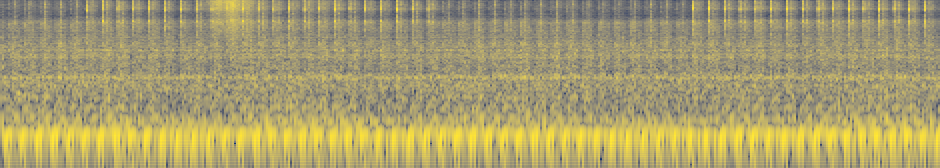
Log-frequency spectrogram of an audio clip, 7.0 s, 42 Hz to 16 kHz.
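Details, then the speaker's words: Royal Enfield BS4 EFI single-cylinder at idle: light, quick, even ticking mistaken for tappet noise, actually from the charcoal canister purge valve; unplugging it stops the engine, pinching the pipe tests the tick. "दोस्तों यह sound यहां से आ रहा है charcoal castor [संगीत] से देखा दोस्तों आपने यह टेपट नज लग रहा था मेरे को मैकेनिक्स लोग बोल रहे थे यह करो वो करो टपट का साउंड आ रहा है हाइड्रोलिक का साउंड आ रहा है बट यह दरअसल साउंड आ रहा है चारकोल कनिस्ट का"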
